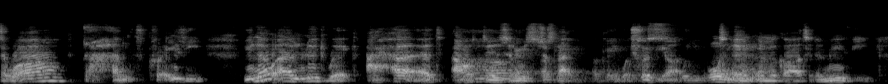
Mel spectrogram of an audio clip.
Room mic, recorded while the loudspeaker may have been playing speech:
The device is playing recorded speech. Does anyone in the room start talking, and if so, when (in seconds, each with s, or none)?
4.5 s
